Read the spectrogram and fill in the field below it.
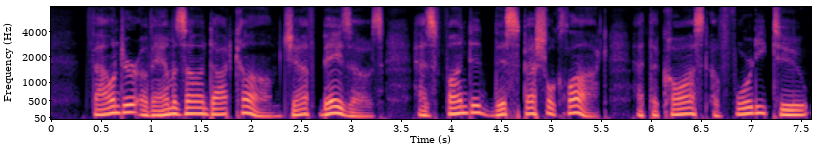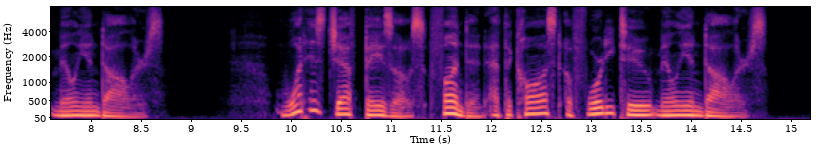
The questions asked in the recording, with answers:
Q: What has Jeff Bezos funded at the cost of $42 million?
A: Jeff Bezos has funded this special clock at the cost of $42 million.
